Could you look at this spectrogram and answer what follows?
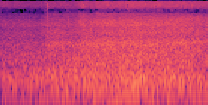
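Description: Sea waves washing onto the shore on a morning beach, a steady close roar of surf with light wind noise buffeting the microphone throughout.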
